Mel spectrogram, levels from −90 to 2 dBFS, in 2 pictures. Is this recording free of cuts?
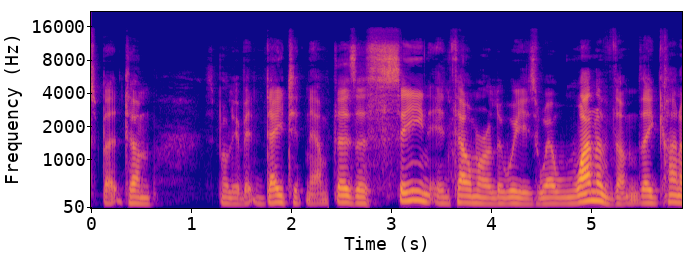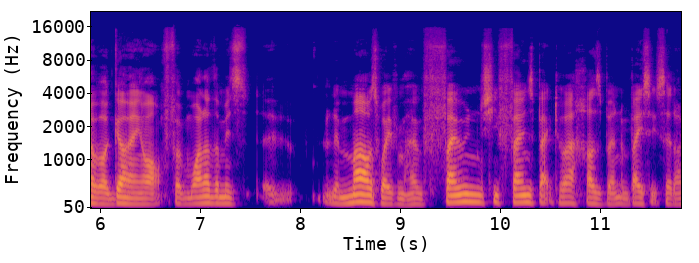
no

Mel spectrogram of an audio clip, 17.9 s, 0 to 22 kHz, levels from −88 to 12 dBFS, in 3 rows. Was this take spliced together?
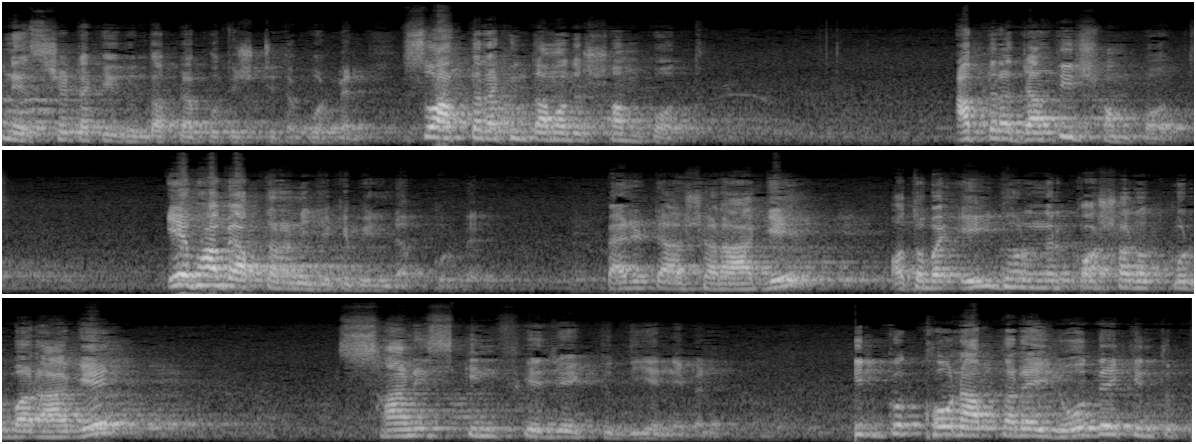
yes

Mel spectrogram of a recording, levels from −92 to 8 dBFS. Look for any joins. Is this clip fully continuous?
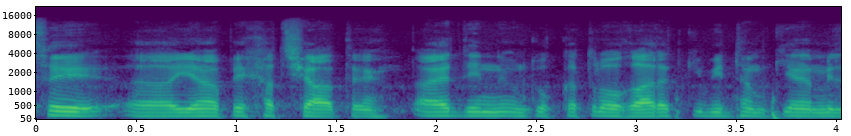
yes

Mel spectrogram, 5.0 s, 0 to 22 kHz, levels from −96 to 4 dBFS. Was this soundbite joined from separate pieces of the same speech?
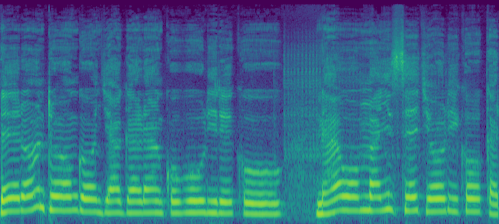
no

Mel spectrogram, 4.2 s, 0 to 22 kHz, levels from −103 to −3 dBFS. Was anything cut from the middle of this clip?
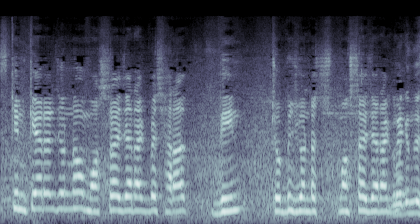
no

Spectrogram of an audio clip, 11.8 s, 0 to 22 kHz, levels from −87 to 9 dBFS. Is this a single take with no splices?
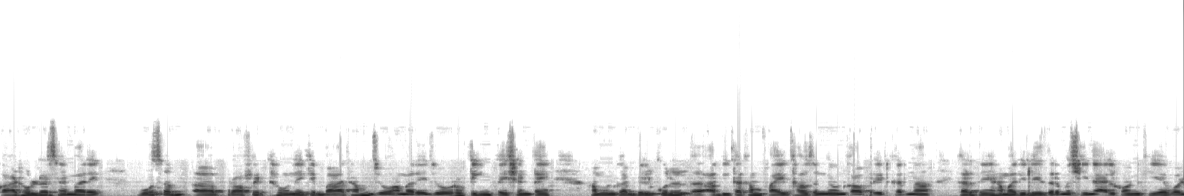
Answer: yes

